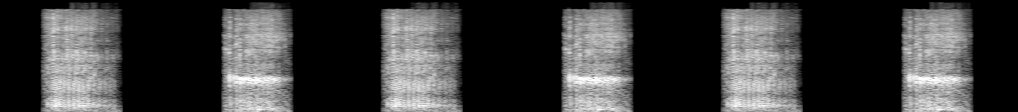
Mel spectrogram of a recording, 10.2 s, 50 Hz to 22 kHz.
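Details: Sleeping dog snoring: short, evenly spaced snorting breath noises separated by silence, about 35 a minute.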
